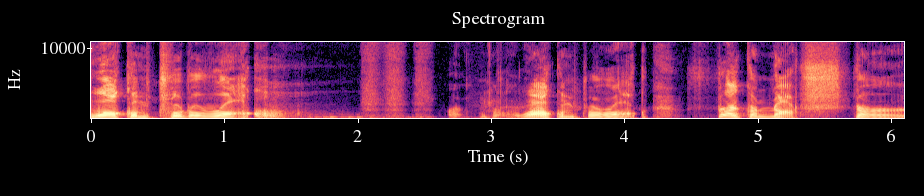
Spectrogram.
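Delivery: gravelly voice, like a mouth full of rocks. After mentioning a rock sponsor, the speaker does his Sean Connery impression for Torres. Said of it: "want to hear me my Sean Connery impression".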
